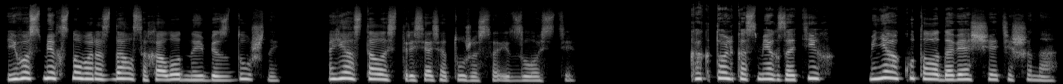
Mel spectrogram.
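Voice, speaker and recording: A woman narrating a first-person fantasy story in a steady, dramatic reading. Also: a little high, normal speed, no room sound, clean studio sound.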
